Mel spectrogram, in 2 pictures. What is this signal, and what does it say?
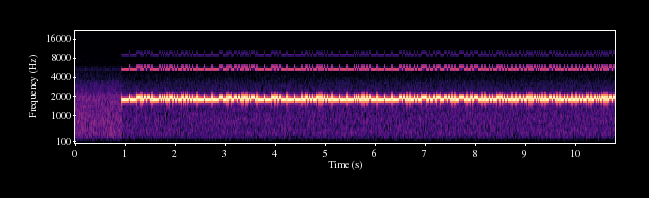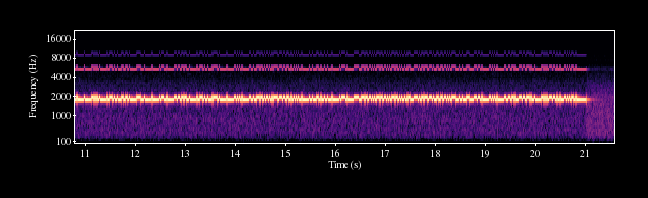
RTTY (50 baud, 170 Hz shift), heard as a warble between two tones, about 1900 Hz centre, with room echo. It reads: RA8OZ DE VU4YFV 579 579 1044 1044 RA8OZ LA3RP DE PY0ET R R FB HIRO. RIG HR 40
